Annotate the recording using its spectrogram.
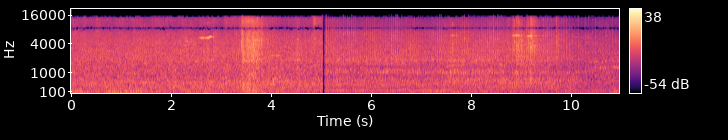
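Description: Spinning steel roller coaster running: a steady rumble of the cars on the steel track, with a short hiss about three and a half seconds in and a steady low hum for a couple of seconds after five seconds.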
